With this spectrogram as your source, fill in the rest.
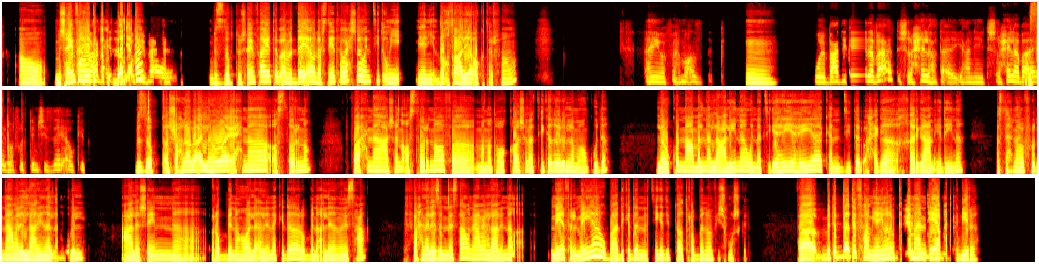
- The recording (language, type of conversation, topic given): Arabic, podcast, إزاي بتتعامل مع الفشل؟
- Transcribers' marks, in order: tapping; distorted speech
